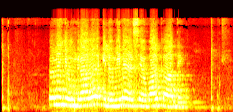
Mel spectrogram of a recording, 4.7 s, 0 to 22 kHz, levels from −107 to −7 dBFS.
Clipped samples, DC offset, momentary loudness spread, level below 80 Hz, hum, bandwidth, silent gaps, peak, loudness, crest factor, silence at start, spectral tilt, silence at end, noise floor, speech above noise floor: 3%; under 0.1%; 21 LU; -44 dBFS; none; 16 kHz; none; 0 dBFS; -5 LUFS; 6 dB; 0.05 s; -3.5 dB/octave; 0.2 s; -41 dBFS; 36 dB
